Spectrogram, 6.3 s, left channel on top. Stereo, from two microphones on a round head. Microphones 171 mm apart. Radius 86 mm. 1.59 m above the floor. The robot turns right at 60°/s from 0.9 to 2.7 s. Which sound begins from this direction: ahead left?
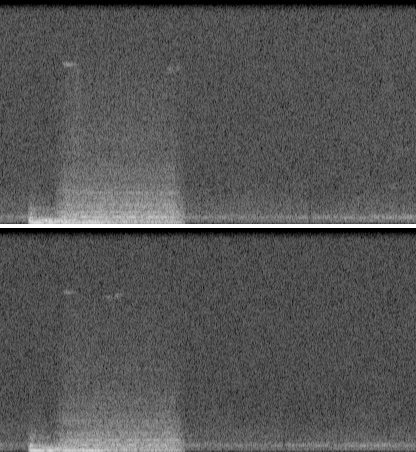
A thud, at 0.4 s.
